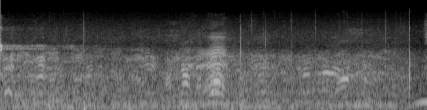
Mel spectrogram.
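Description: Several voices of football players and onlookers calling and shouting, overlapping one another, with one louder shout about two seconds in.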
